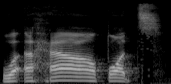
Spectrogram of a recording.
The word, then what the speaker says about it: وَأَحَاطَتْ: Wa ahatat. Ahatat. – Yes. – Make sure this ta, the letter ta, should not be so much obviously pronounced. Okay, like kind of this. Wa ahatat. Sound no.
